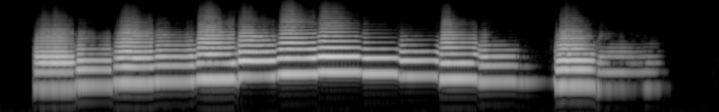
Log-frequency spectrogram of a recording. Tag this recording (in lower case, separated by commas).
trumpet, musical instrument, music, brass instrument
